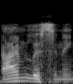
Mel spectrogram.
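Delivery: hushed, barely-there, very quiet stage whisper. Voicing a drenched character who looks down with angry eyes: very quiet stage whisper. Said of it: "very quiet stage whisper".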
